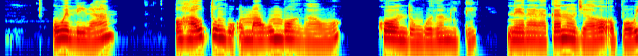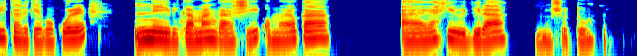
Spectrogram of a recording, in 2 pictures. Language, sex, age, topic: Oshiwambo, female, 18-24, agriculture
